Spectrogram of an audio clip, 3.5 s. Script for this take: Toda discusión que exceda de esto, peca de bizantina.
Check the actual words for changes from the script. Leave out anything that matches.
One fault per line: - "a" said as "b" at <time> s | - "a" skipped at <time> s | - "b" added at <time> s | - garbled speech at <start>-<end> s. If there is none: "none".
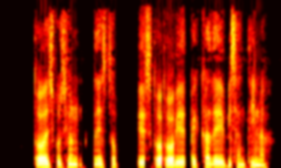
- "que exceda" skipped at 1.0 s
- garbled speech at 1.7-2.3 s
